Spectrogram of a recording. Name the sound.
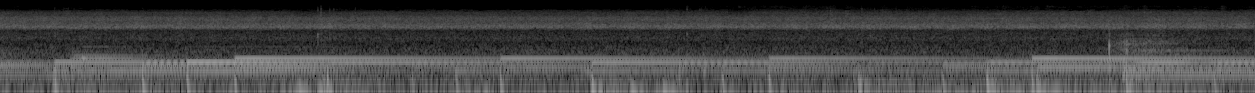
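wind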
